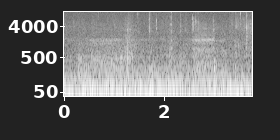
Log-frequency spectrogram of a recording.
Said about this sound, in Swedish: Nej, jag, jag, hör, jag hör klickande. Jag tror han sitter på internet. Ja, det, det är jag som klickar jag började, ja. jag skulle googla först men...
